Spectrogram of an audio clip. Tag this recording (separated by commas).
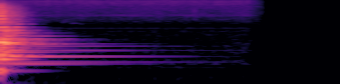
Music, Percussion, Musical instrument, Drum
